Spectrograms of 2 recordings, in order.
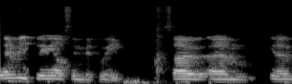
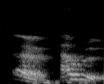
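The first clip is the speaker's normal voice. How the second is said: put-on upper-class English accent; 4 semitones higher than usual. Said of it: "I could do the poshing English accent".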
